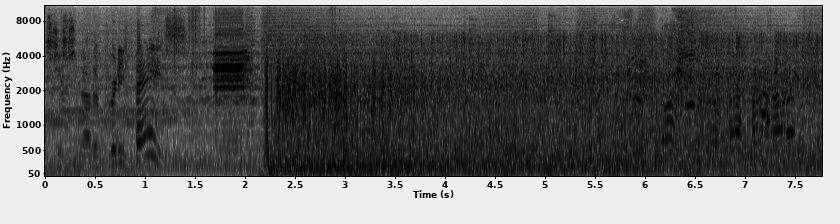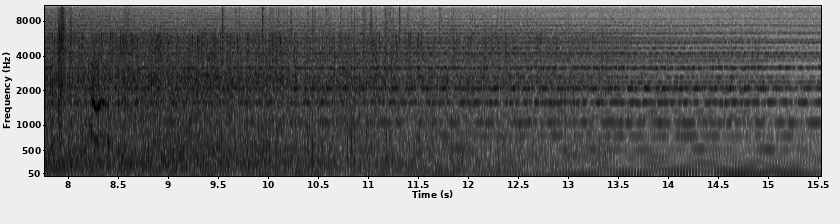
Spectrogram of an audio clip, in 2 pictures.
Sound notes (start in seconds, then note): 1.6 buzzer beeping; 2.7 booming explosions; 6.2 ladies laughing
